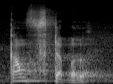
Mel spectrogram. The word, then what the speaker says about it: comfortable: not comfortable you may be thinking like that that spelling is com4 r ta ble so it would be comfortable but remember there shouldn't be no sound of table over there so the correct pronunciation for this word is comfortable again comfortable I'm feeling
